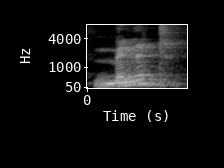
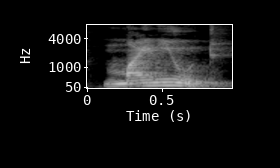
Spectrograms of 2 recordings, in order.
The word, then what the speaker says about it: minute: But the first one is pronounced as minute, while the other is pronounced as minute.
